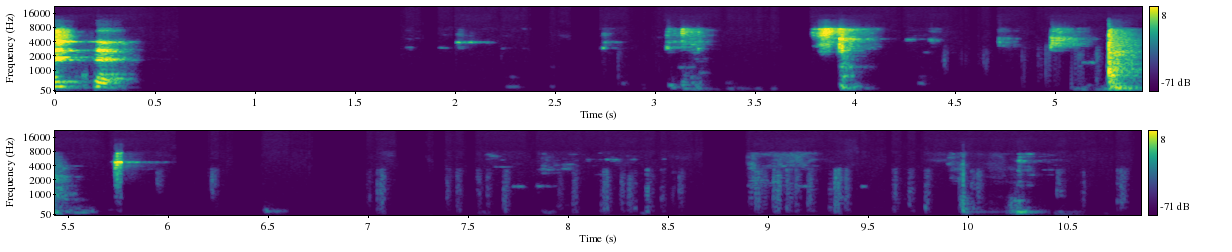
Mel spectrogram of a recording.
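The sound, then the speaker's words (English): Locked door handles being tried: a handful of sharp, rattling clicks at irregular intervals, a few loud, with fainter taps in between and no voices. “They're all locked. Are they going to go around every door?”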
